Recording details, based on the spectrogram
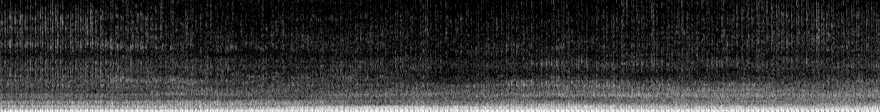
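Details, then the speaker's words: Craftsman lawn tractor Briggs & Stratton V-twin after resealing the valve cover gaskets: steady, even low thrum with no misses or ticks; normal idle. "now covers look good here it's smooth out too it's not too bad"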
